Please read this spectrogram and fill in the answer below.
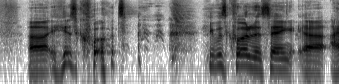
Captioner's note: laughs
